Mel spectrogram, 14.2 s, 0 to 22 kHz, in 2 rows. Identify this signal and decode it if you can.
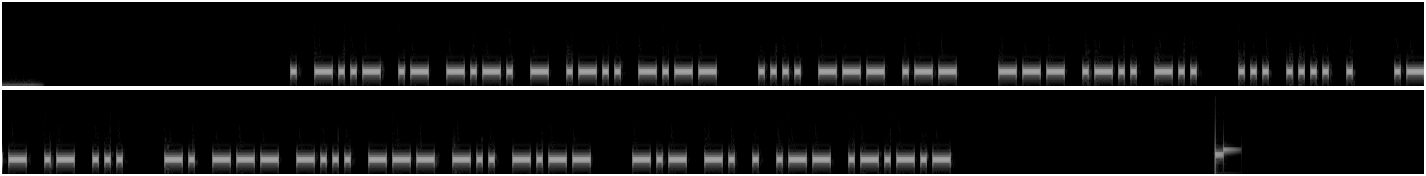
Morse code, heard as a keyed tone, about 40 wpm, 700 Hz. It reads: EXACTLY HOW OLD SHE WAS NOBODY KNEW.
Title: Sentences from Top 1600 Words 40wpm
